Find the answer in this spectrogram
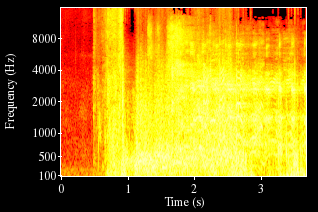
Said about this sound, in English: This is the clip of the guy looking for a Pokemon, and he falls into a pond.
